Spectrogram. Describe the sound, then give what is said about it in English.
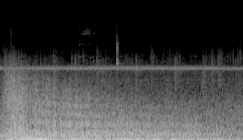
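A muffled storm rumbles steadily, heard from inside the walls of a castle in a BattleBards soundscape: a deep, continuous roar of wind and rain, fairly loud and unbroken, with no voices. “Inside the walls of a castle during a storm.”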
